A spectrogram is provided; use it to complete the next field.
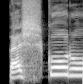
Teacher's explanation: অক্ফ করার কারণে পেশের পরে ওয়াও সাকিন এক আলিফ টানটা তিন আলিফ টান হয়েছে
